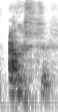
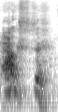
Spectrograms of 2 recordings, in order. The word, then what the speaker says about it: Elkstrift: And it's not drift, it's elkstrift. That's how you say it, elkstrift. Like Elvis.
